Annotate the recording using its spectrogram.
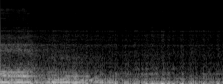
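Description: A pause in a man's speech, filled by a steady low hum in the room, with the tail of his voice at the very start.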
